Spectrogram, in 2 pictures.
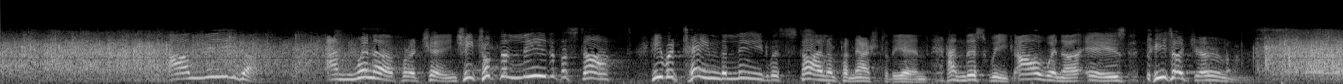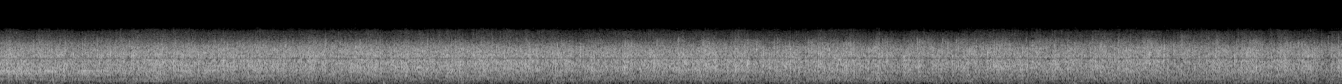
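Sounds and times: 
studio audience applause: 0.0 - 4.0, 12.5 - 26.8
speech: 1.7 - 2.7, 3.3 - 12.6.

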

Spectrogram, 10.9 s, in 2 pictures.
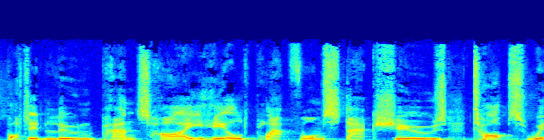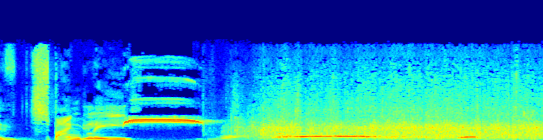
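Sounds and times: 
speech: 0.0 - 9.2
whistle blast: 6.7 - 7.8
audience applause: 7.4 - 10.8.

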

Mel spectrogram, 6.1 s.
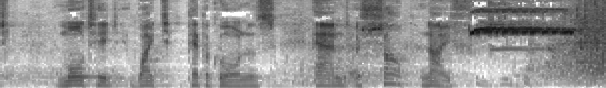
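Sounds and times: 
speech: 0.0 - 4.8
whistle: 4.7 - 5.9.

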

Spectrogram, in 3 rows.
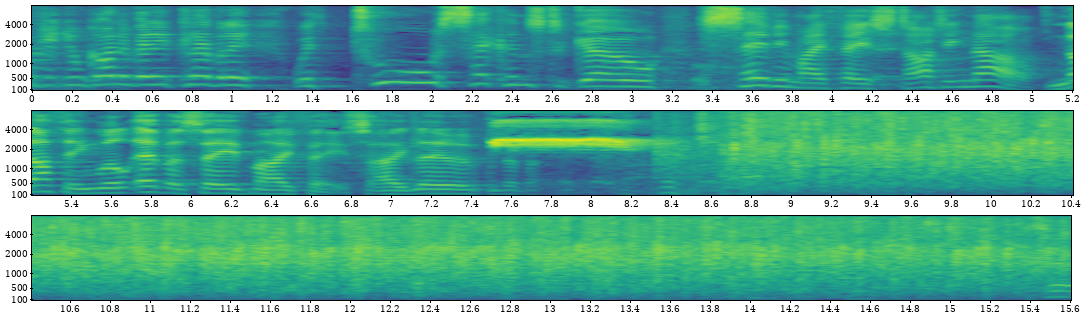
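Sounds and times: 
speech: 0.0 - 9.0
shrill whistle blast ending the round: 7.5 - 8.4
applause: 8.1 - 15.5.

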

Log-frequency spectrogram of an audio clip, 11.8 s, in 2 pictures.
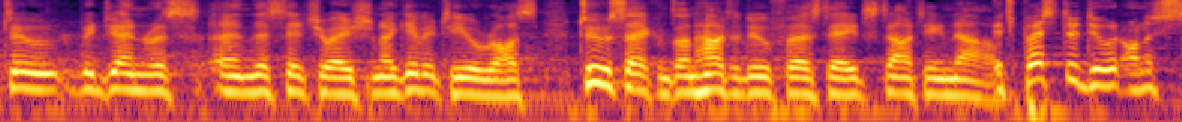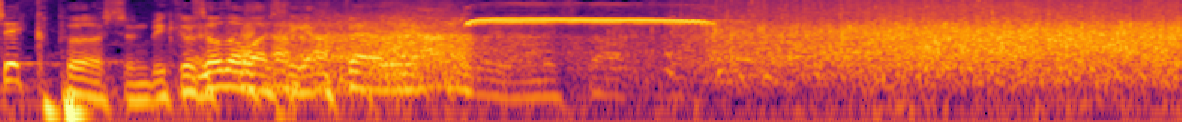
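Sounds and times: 
speech: 0.0 - 8.5
laughter: 6.8 - 10.0
audience applause: 7.7 - 11.8
referee's whistle blast: 8.3 - 9.6.

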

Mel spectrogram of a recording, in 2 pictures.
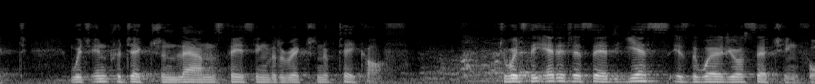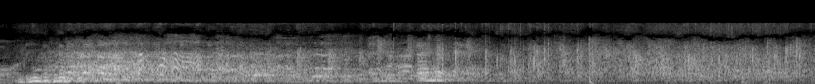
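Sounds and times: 
speech: 0.7 - 4.0, 5.0 - 9.8
crowd laughter: 4.2 - 5.4, 8.3 - 16.3
crowd applause: 8.8 - 16.3.

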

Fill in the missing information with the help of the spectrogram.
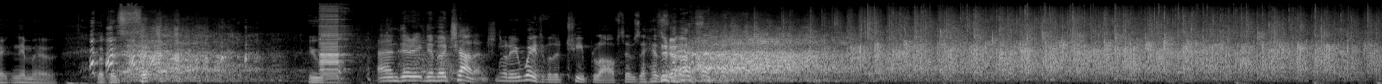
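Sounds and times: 
speech: 0.0 - 2.5, 3.1 - 8.0
laughter: 0.9 - 3.2, 3.9 - 5.0, 6.6 - 8.9
audience round of applause: 6.9 - 13.8.

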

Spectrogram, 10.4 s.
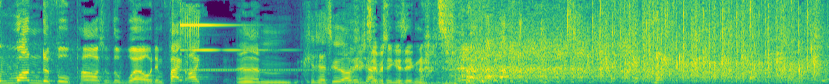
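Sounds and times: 
speech: 0.0 - 7.0
audience chuckling: 5.3 - 8.7
audience applause: 6.1 - 10.3.

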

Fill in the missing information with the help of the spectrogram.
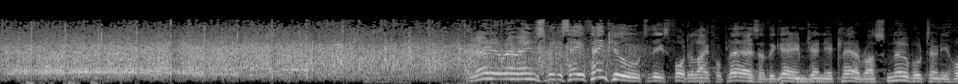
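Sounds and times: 
audience applause: 0.0 - 6.8
speech: 4.7 - 9.5.

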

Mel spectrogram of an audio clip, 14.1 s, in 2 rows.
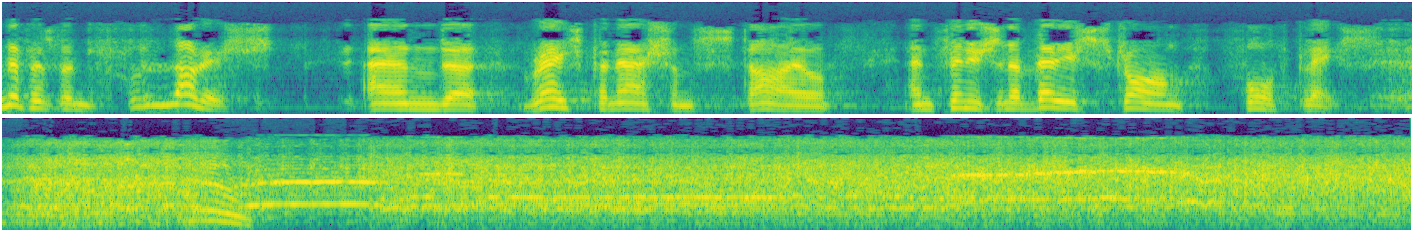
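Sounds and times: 
speech: 0.0 - 8.4
laughter: 6.9 - 8.4
audience cheering and applause: 7.6 - 14.0
whoops and high whistles: 11.8 - 13.2.

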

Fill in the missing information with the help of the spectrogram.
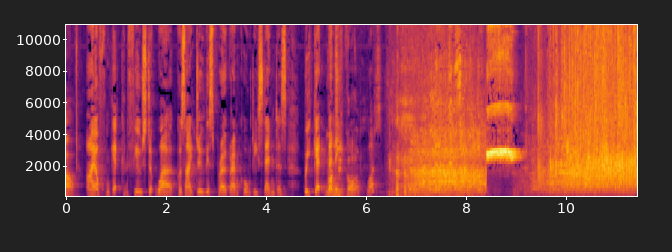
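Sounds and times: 
speech: 0.0 - 8.4
laughter: 6.4 - 8.4, 9.1 - 11.3
game show whistle: 8.4 - 9.2.

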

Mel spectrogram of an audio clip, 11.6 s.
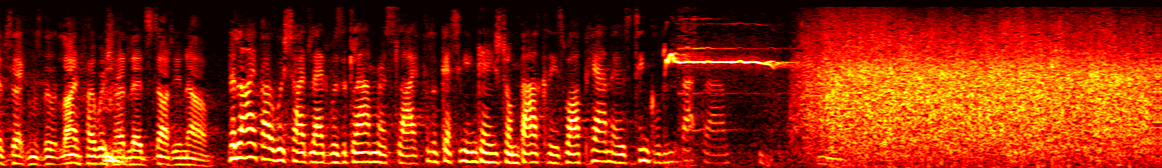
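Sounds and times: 
speech: 0.0 - 7.8
shrill game show whistle: 6.7 - 8.0
loud steady applause: 7.9 - 11.6.

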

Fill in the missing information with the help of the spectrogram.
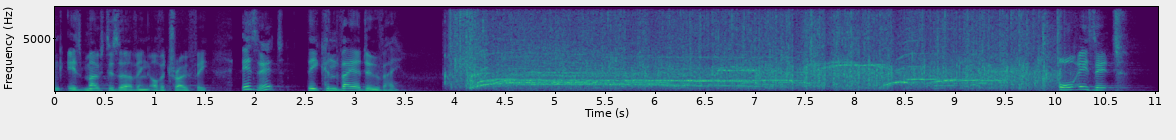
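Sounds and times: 
speech: 0.0 - 4.0, 10.0 - 10.8
crowd applauding: 3.9 - 10.2
high whistles: 7.6 - 8.8.

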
